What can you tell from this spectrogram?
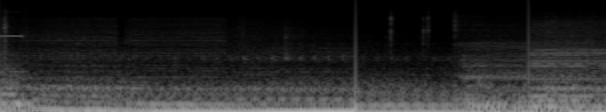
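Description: A car's steady low rumble, with two sharp clicks, one about three and a half seconds in and one near the end.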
